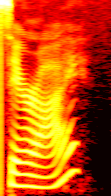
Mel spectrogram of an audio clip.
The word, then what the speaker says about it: Sarai: And I don't know, is it pronounced Sarai? – Before? Yes. – Is it? – Yeah.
